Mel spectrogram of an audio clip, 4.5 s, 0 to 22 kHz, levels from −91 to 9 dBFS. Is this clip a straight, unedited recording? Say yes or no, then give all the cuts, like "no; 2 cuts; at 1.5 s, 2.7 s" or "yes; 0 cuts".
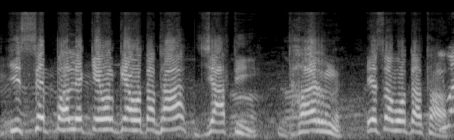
no; 1 cut; at 2.0 s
